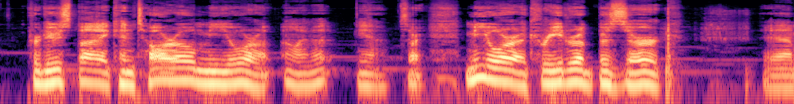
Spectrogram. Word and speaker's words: Miura: Is it Ikiura? Produced by Kentaro Miura.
